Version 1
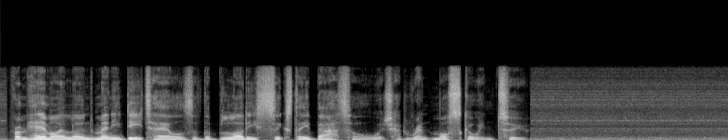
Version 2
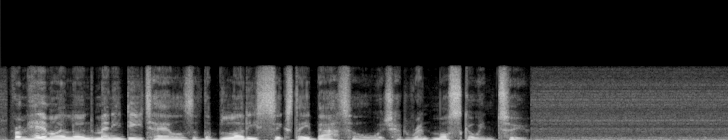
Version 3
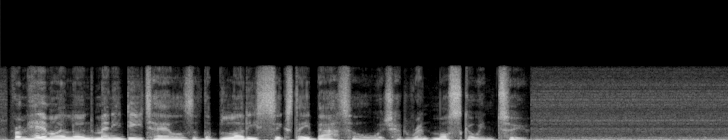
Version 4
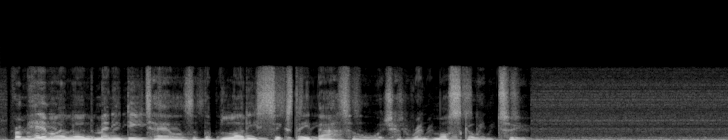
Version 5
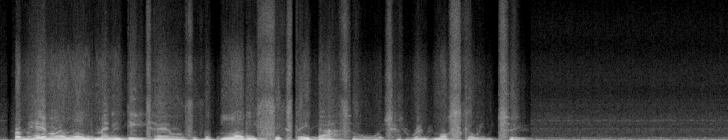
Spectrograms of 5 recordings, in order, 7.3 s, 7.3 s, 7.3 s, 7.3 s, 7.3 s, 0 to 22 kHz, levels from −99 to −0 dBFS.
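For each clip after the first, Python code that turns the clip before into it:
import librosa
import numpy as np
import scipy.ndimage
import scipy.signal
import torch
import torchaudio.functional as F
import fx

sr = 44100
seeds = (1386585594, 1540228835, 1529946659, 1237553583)

y1 = x + 0.72 * np.pad(x, (int(7.3 * sr / 1000.0), 0))[:len(x)]
y1 = y1 * 10.0 ** (1.0 / 20.0)
y2 = fx.low_shelf(y1, sr, hz=200.0, db=11.0)
y2 = y2 * 10.0 ** (-3.0 / 20.0)
y3 = y2 + 10.0 ** (-17.5 / 20.0) * np.pad(y2, (int(111 * sr / 1000.0), 0))[:len(y2)]
y3 = y3 * 10.0 ** (-9.0 / 20.0)
y4 = fx.cvsd(y3, sr, bps=64000)
y4 = fx.running_max(y4, sr, window=5)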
